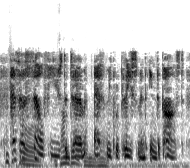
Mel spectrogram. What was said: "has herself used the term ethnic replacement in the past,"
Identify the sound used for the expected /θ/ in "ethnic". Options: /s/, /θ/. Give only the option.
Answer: /θ/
